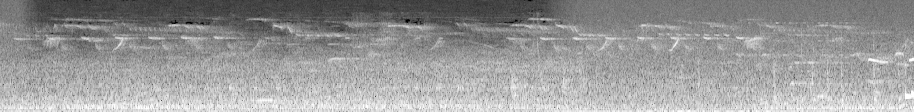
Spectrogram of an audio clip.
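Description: Birds chirping: many short, quick calls throughout, over a steady low background hum of outdoor ambience.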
